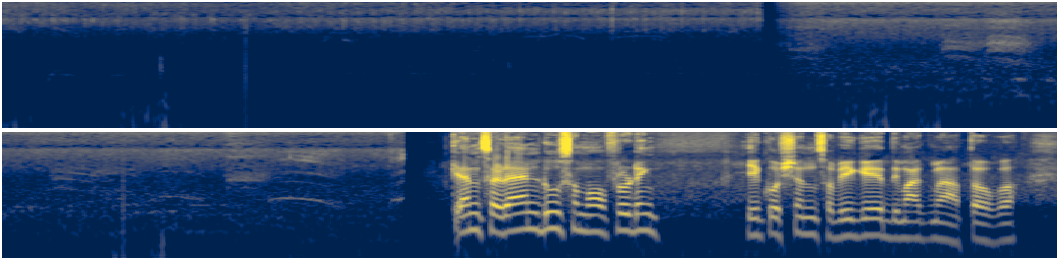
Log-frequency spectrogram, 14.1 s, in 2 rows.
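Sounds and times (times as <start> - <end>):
birds calling: 0.0 - 9.7
faint outdoor hiss: 0.0 - 14.0.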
